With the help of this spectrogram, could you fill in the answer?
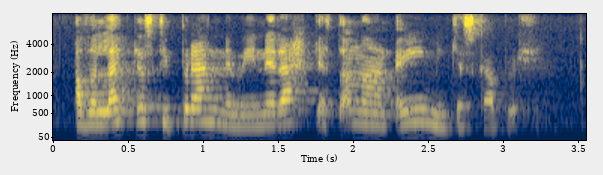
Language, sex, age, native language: Icelandic, female, 11, Icelandic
